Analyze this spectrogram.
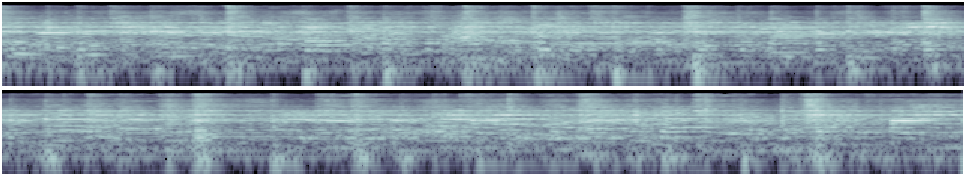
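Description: A folk tune played together on tin whistle, fiddles, banjo and strummed acoustic guitar, with a steady beat.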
